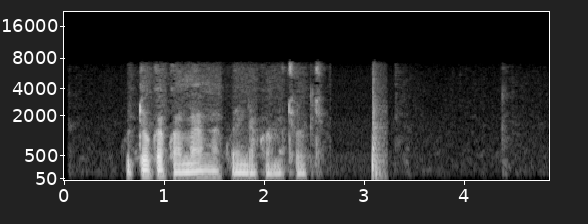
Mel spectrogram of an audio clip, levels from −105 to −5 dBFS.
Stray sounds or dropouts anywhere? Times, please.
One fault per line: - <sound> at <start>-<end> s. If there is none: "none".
- thud at 3.1-3.2 s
